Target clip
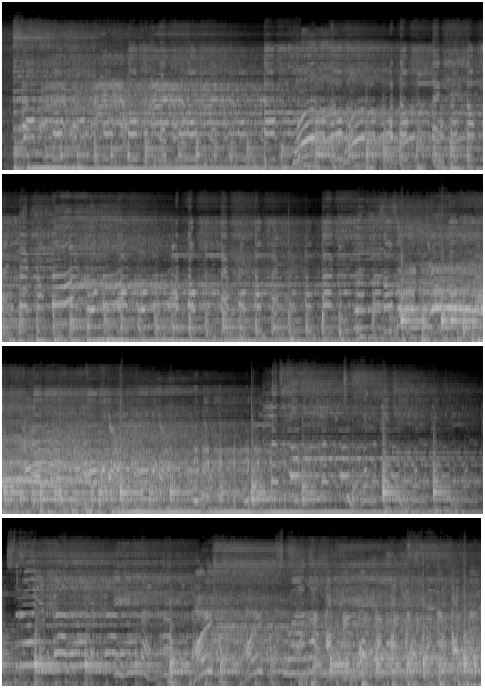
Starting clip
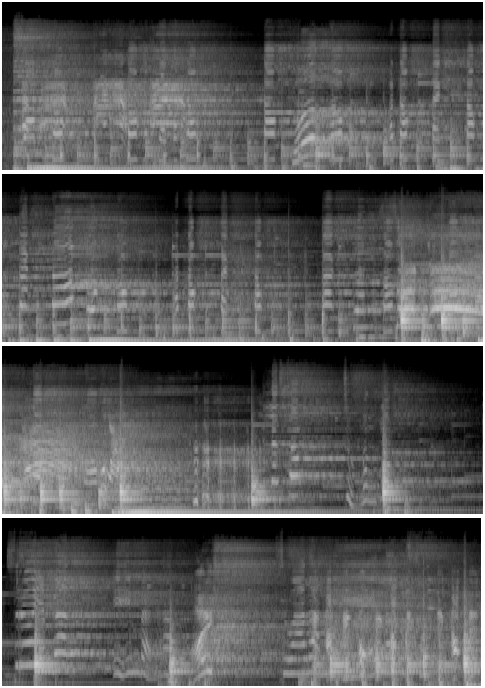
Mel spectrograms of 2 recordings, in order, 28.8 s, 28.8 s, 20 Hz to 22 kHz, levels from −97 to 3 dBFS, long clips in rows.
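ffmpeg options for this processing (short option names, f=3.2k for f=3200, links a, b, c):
-filter_complex "[0:a]highshelf=f=4.5k:g=9.5,acrossover=split=120|340|1200|3000[a][b][c][d][e];[a]acompressor=threshold=-38dB:ratio=4[f];[b]acompressor=threshold=-45dB:ratio=4[g];[c]acompressor=threshold=-30dB:ratio=4[h];[d]acompressor=threshold=-43dB:ratio=4[i];[e]acompressor=threshold=-45dB:ratio=4[j];[f][g][h][i][j]amix=inputs=5:normalize=0,asplit=2[k][l];[l]adelay=756,lowpass=f=2.9k:p=1,volume=-3.5dB,asplit=2[m][n];[n]adelay=756,lowpass=f=2.9k:p=1,volume=0.51,asplit=2[o][p];[p]adelay=756,lowpass=f=2.9k:p=1,volume=0.51,asplit=2[q][r];[r]adelay=756,lowpass=f=2.9k:p=1,volume=0.51,asplit=2[s][t];[t]adelay=756,lowpass=f=2.9k:p=1,volume=0.51,asplit=2[u][v];[v]adelay=756,lowpass=f=2.9k:p=1,volume=0.51,asplit=2[w][x];[x]adelay=756,lowpass=f=2.9k:p=1,volume=0.51[y];[k][m][o][q][s][u][w][y]amix=inputs=8:normalize=0"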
